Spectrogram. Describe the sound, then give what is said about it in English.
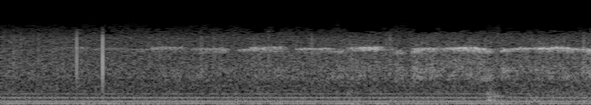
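A steady chorus of frogs croaking and trilling fills the Chickahominy Swamp at night, with a low continuous hum beneath and two brief sharp clicks near the start. No one speaks. “We've got to get into the swamp before daybreak.”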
